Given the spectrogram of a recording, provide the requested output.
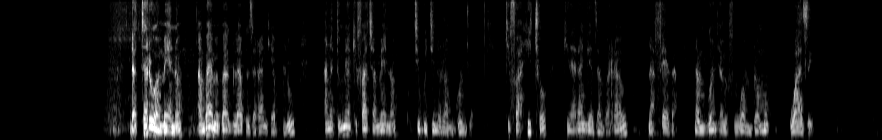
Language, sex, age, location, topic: Swahili, male, 18-24, Kisumu, health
